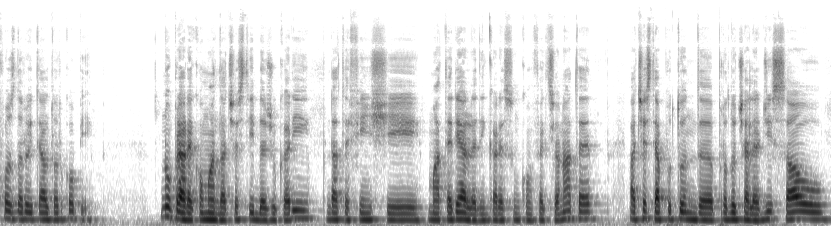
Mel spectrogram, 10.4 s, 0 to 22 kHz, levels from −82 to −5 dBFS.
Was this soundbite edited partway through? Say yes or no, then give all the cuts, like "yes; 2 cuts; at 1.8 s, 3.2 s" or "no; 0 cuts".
no; 0 cuts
